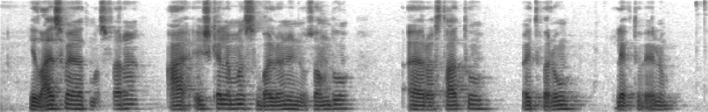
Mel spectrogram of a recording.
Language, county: Lithuanian, Marijampolė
